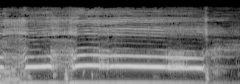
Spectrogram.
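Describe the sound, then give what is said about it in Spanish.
A person imitates a rooster's crow: one long, loud, drawn-out call that rises briefly, holds a steady pitch for about two seconds, then drops off abruptly, with no talking. “No es gallina, es como un gallo.”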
